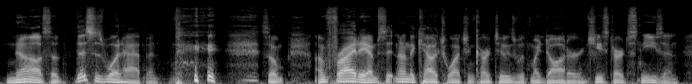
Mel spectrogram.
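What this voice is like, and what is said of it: Sick, losing voice. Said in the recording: “I'm sick. So I'm losing my voice too”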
